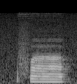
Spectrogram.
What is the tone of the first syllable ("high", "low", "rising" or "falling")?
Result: high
